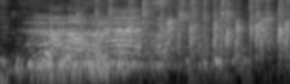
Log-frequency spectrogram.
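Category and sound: crowd, smattering of audience applause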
